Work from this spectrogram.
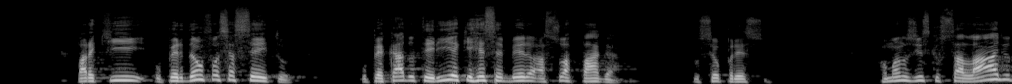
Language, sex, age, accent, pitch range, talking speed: Portuguese, male, 50-69, Brazilian, 145-215 Hz, 130 wpm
